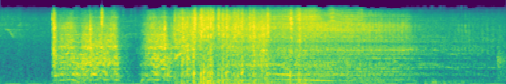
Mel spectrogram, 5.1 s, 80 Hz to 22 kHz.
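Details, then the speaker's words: Jeep M715 army truck, converted to carburetor with an added fuel pump, unstarted for years: starter grinds steadily for several seconds without firing; oil pressure near 40 while cranking; owner suspects no fuel getting through. "and it may not be getting any fuel I did have to put a fuel pump on it since it was all electric so maybe it'll pick it up here a little bit"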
